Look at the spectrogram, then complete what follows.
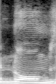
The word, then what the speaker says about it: gnomes: అలాగే నోమ్స్ అని కొన్నిటికి తో ఉంది, GNOMES, బట్ G is silent, సో నోమ్స్ అంటారు వాటిని.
